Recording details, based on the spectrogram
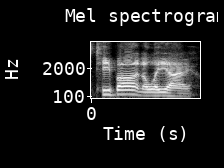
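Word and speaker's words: Tipa Galeai: It's Tipa and Aliyai.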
